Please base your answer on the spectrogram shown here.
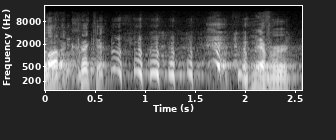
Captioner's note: laughter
